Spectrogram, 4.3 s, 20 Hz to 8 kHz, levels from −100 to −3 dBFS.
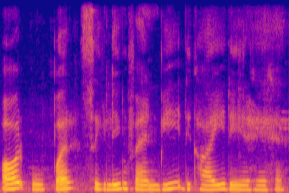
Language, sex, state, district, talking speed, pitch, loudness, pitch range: Hindi, female, Chhattisgarh, Raipur, 125 wpm, 200 Hz, -20 LUFS, 185-215 Hz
